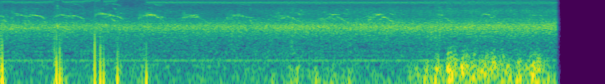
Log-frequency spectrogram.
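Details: Black tern chick practising flight from its breeding raft in the Netherlands, giving faint, short, sharp downslurred calls at irregular intervals over low wind rumble, a steady hum and a few knocks at the start.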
